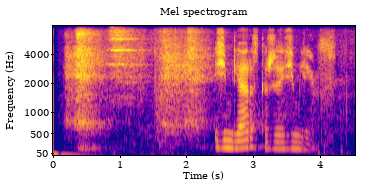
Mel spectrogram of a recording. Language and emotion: Russian, neutral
